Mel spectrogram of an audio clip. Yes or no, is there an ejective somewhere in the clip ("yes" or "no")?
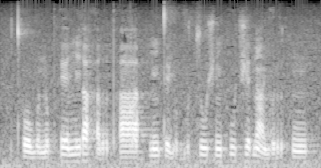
no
